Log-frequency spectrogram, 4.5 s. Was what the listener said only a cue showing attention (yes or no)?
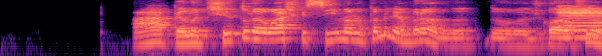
no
